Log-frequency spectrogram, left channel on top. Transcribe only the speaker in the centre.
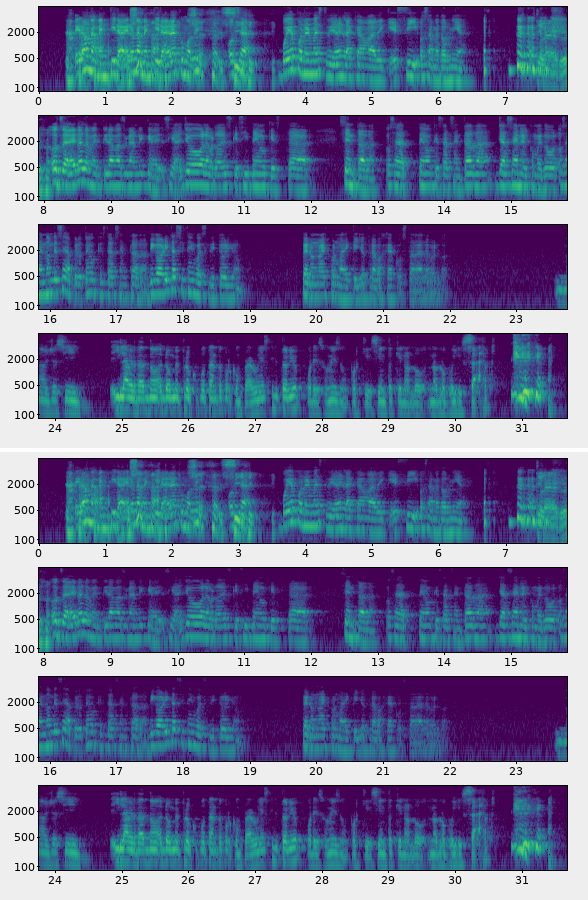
<laughs>
Sí,
claro.
No, yo sí, y la verdad no, no me preocupo tanto por comprar un escritorio por eso mismo, porque siento que no lo, no lo voy a usar.
<laughs>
